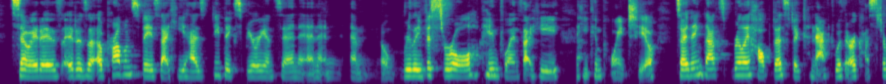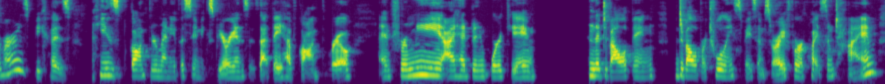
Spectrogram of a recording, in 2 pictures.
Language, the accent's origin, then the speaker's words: English; Canada; moved away; I'm originally from Canada, and I went to school there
